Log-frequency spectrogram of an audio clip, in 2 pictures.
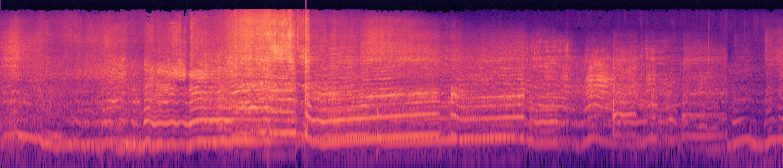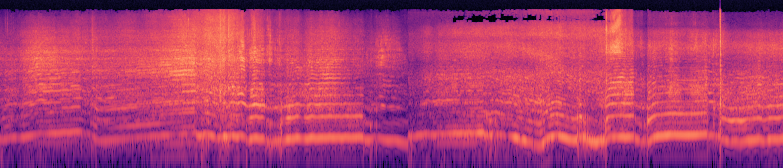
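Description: Honda Civic Type R rally car's four-cylinder engine revving hard and changing gear repeatedly, its pitch climbing and then dropping sharply at each shift or lift as it accelerates and slows for corners.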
